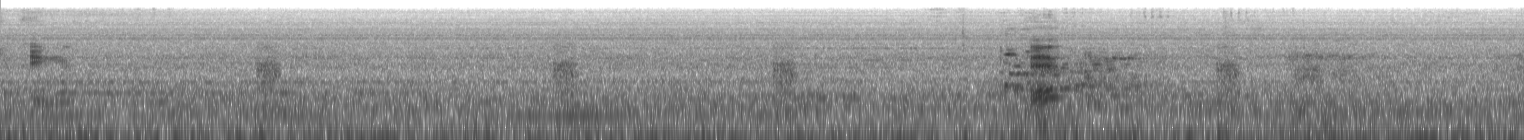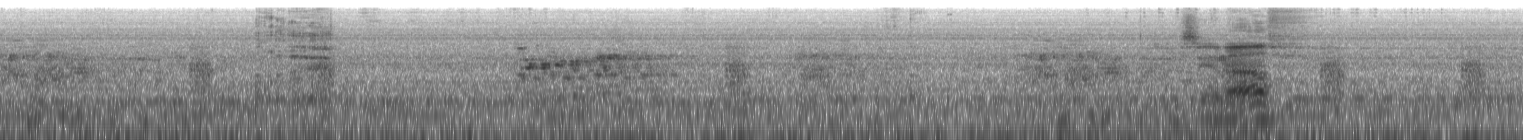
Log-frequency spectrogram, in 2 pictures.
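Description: Two young men talk and react excitedly into microphones.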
